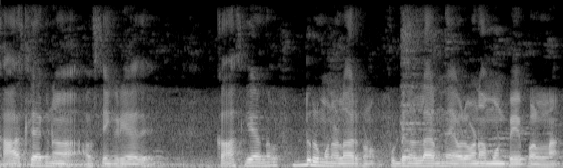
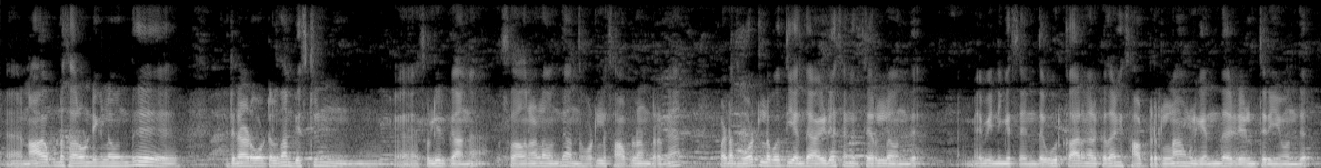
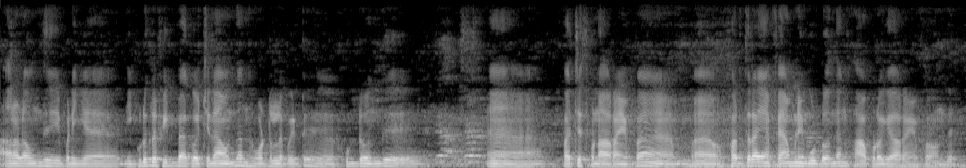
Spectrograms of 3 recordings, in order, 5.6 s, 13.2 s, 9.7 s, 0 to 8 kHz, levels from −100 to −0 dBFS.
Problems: none marked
